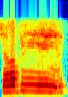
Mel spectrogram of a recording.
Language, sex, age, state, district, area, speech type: Dogri, male, 18-30, Jammu and Kashmir, Kathua, rural, conversation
